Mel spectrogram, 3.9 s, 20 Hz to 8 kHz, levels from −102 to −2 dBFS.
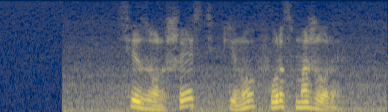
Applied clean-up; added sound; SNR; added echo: none; none; none; none.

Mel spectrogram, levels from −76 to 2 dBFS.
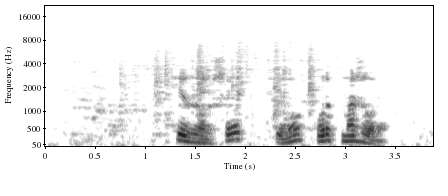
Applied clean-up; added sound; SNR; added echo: classical method Wiener filter.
